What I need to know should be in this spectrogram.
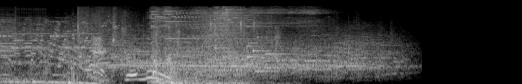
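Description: Game jingles and chimes play as gems are matched.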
